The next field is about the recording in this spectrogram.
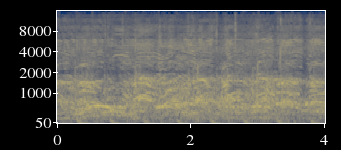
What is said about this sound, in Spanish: Pero en las calles de Barcelona, a cuenta de la mala gestión de las cercanías, se oyeron de nuevo gritos a favor de la independencia.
